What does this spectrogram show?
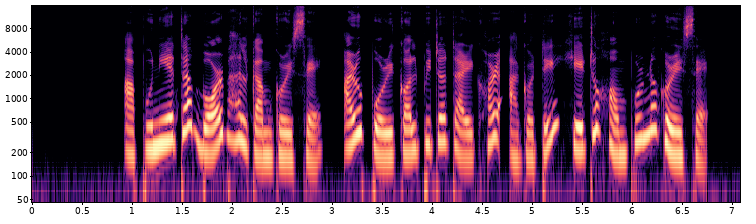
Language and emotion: Assamese, happy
